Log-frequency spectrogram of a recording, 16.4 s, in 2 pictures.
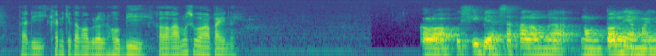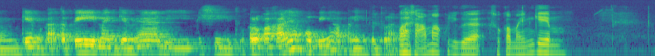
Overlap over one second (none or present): none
